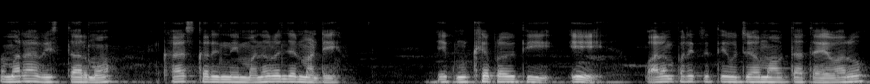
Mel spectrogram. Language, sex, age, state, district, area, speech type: Gujarati, male, 30-45, Gujarat, Ahmedabad, urban, spontaneous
